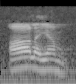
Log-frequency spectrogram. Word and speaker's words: ஆலயம்: ஆலயம். இப்போ இதை எப்படி உச்சரிக்கணும்? ஆலயம். யாரோ ஒருத்தர் சொல்லுங்க. சொல்லு. ஆலயம். ஆலயம். ஆலயம். லயம் லாதான். ஆலயம் அல்ல, ஆலயம். சொல்லுங்க. ஆலயம். சும்மா நார்மலா ஆலயம். ஆலயம் இல்ல, லாதான் சொல்லணும். ஆலயம்.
